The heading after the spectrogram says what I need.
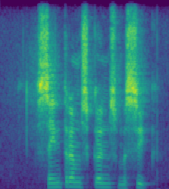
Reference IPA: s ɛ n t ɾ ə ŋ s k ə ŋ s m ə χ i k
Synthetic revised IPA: s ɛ n t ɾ ə m s k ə n s m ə s i k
